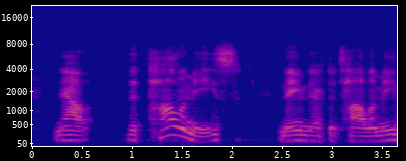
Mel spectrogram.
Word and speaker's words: Ptolemy: the ptolemies named after ptolemy the p is not pronounced uh would establish the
